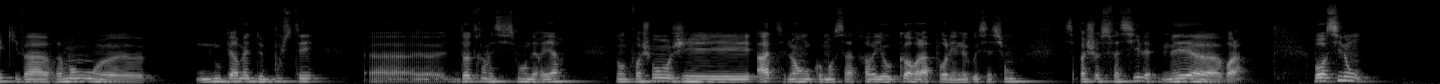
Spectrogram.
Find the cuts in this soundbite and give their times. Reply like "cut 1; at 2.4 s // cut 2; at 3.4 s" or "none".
none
